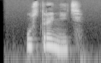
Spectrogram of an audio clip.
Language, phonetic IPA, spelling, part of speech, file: Russian, [ʊstrɐˈnʲitʲ], устранить, verb, Ru-устранить.ogg
- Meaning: 1. to eliminate 2. to remove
